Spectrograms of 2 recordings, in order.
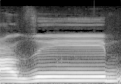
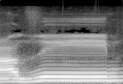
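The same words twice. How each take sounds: No difference in how they are said.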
